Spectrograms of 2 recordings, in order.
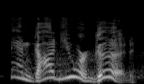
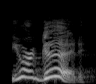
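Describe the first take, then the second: First: Much higher, exclaiming thanks to God; joyful praise. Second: Stronger joyful praise. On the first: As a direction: burst out in amazed gratitude. Praising God after answered prayer. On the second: Repeats praise to God. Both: Retold or imitated.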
